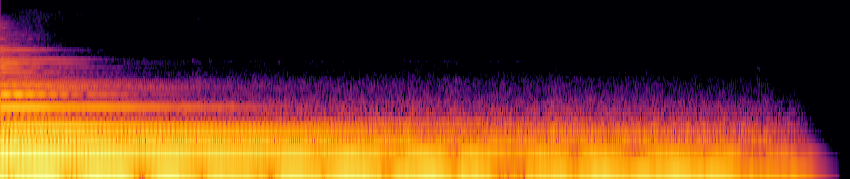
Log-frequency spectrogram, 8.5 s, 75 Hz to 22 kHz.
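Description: A final Dmaj7 chord on a Cort GA-PF Bevel acoustic guitar left to ring out, its notes fading slowly and dropping away at the very end.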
